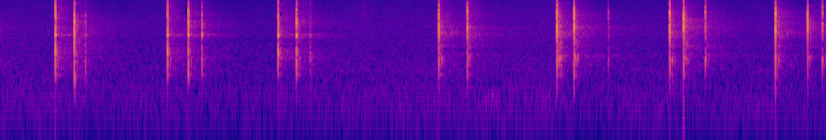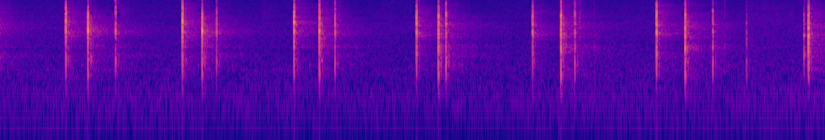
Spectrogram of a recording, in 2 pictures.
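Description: Long nails tap and scratch the casing of a small, hollow, clear plastic correction tape dispenser with a green reel. Quick pairs and triplets of sharp, bright clicking taps repeat steadily with short pauses between them. Each tap stops dead, with no ring, and there is almost no low end.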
